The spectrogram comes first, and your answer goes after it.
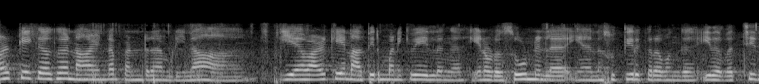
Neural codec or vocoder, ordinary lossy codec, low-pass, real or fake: none; AAC, 32 kbps; 7.2 kHz; real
